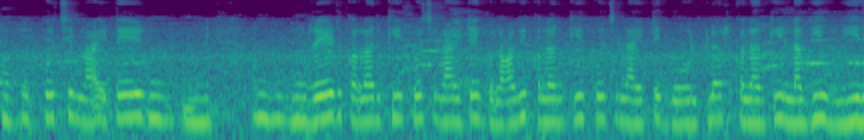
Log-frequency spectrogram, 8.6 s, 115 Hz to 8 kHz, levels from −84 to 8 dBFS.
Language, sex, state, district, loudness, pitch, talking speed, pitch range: Hindi, female, Bihar, Saran, -18 LUFS, 215 Hz, 130 wpm, 200-225 Hz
